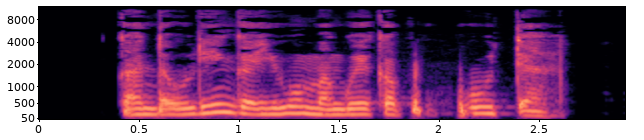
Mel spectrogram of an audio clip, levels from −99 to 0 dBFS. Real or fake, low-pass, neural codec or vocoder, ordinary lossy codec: fake; 10.8 kHz; vocoder, 44.1 kHz, 128 mel bands every 512 samples, BigVGAN v2; MP3, 48 kbps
